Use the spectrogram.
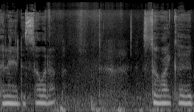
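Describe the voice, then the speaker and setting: A woman's fairly high, somewhat breathy voice with a dark, mellow tone, monotone, flat intonation and a fairly slow pace. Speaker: cosplayer and sewing vlogger. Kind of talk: voiceover narration of sewing video. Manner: hesitant, many fillers.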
